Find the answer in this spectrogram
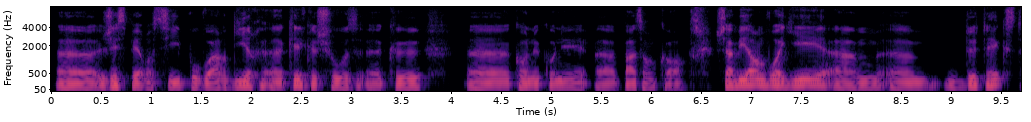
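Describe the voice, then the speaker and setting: A man who is not a native speaker, giving an academic seminar talk with a foreign accent in a halting, hesitant way full of long fillers. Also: on the low side, dark tone. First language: not French. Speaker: academic lecturer.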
